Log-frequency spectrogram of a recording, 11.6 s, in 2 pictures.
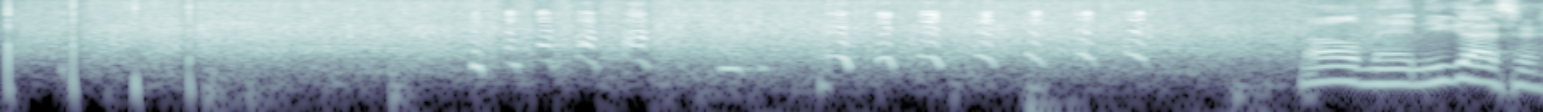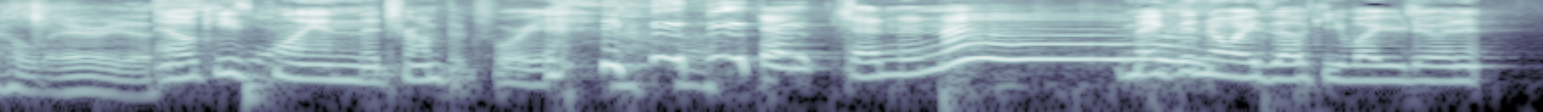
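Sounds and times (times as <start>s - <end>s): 
crowd applause: 0.0s - 6.4s
laughter: 0.9s - 5.4s, 7.8s - 9.0s
speech: 4.1s - 11.4s.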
